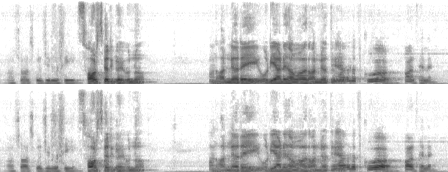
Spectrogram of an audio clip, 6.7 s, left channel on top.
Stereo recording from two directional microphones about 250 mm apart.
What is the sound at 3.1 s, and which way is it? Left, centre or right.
Speech, centre.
